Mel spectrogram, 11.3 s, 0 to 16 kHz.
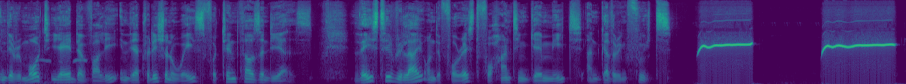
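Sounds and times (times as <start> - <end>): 
speech: 0.0 - 8.4
person whistling to call honey-guiding birds in the Yaeda Valley: 0.4 - 1.2, 8.7 - 9.5, 10.3 - 11.3.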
